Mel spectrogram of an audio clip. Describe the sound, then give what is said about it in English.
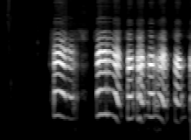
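A voice imitates a dolphin call to call dolphins: a burst of high, squeaky chattering clicks and whistles, one longer squeal followed by a rapid string of short, bright chirps, fairly loud. “What if I went to call the dolphins?”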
